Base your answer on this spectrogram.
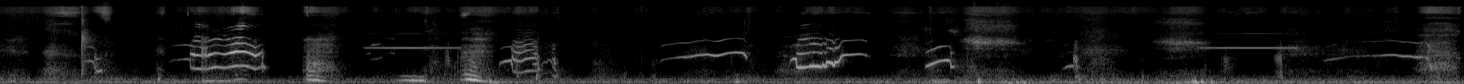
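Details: Cane Corso dog crying indoors during Cashmere's labour: a string of high, wavering whines that rise and fall, several in quick bursts, over a steady low electrical hum with occasional clicks.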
